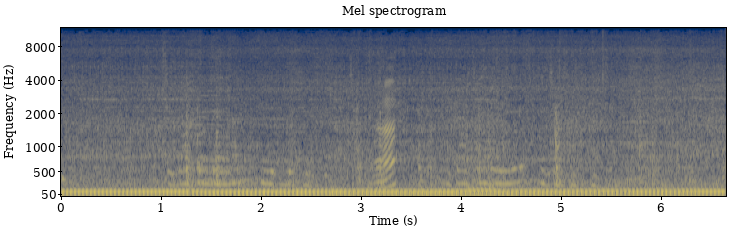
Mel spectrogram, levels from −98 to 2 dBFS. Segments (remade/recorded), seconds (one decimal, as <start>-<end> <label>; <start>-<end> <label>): 0.0-1.3 recorded; 1.3-2.7 remade; 2.7-5.6 recorded; 5.6-6.2 remade; 6.2-6.7 recorded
